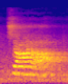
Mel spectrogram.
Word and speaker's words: Chara: And if we talk about the rhizoidal cell, okay, rhizoidal cell students, if we will talk rhizoidal cell, like chara or kara also you can say.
